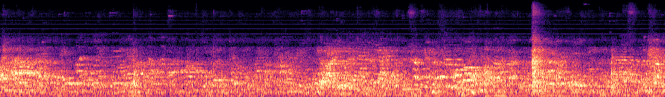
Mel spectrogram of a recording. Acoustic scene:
cafe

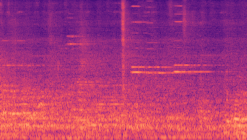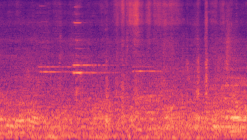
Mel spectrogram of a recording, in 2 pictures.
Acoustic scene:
subway station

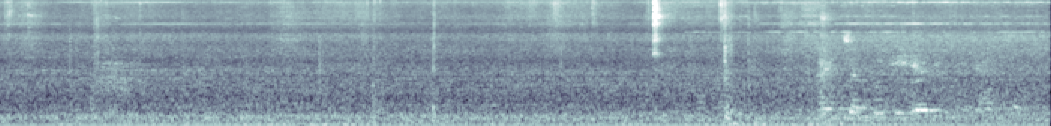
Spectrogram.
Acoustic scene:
subway train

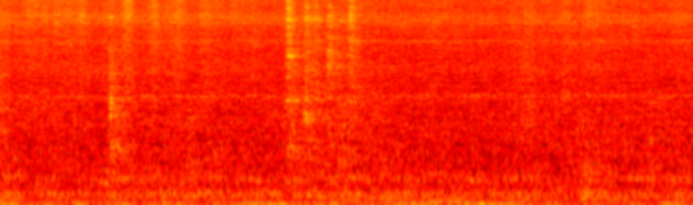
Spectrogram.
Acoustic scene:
restaurant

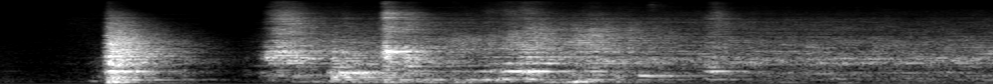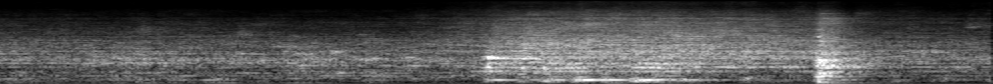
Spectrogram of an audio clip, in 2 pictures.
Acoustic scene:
restroom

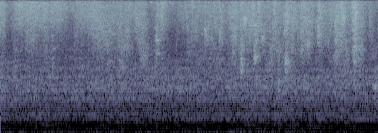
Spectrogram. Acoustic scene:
restroom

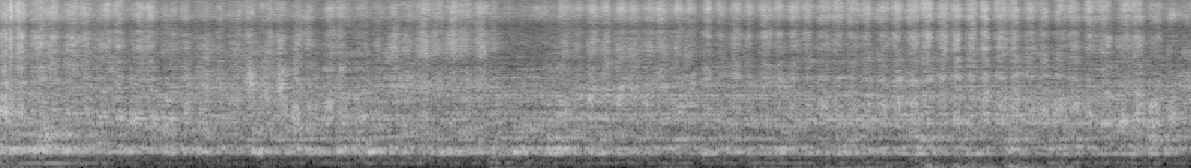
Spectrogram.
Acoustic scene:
restroom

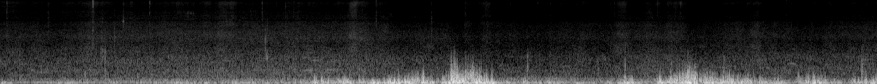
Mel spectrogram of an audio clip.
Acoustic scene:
residential area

